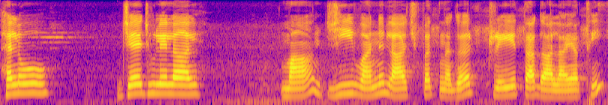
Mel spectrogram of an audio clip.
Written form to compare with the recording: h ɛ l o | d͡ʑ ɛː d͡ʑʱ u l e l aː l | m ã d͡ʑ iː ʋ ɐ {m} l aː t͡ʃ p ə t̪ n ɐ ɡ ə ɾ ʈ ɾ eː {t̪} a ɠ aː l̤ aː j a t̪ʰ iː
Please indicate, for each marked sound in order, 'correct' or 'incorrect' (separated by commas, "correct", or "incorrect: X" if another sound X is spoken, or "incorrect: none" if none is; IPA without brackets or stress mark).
incorrect: n, correct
